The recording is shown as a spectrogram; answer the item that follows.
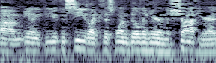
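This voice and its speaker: A man's fairly low, somewhat breathy voice. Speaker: interviewer, son of the subject. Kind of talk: casual conversation, oral history interview.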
